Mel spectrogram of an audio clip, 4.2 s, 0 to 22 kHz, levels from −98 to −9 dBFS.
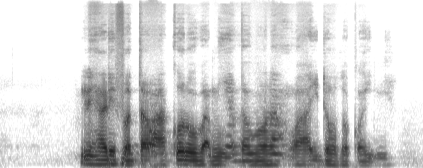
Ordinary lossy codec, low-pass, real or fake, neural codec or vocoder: none; none; fake; codec, 44.1 kHz, 2.6 kbps, DAC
